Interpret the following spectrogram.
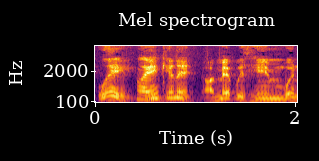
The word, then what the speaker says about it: Guillaume Canet: I keep getting his name wrong. Guillaume Canet? Oui, Guillaume Canet.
